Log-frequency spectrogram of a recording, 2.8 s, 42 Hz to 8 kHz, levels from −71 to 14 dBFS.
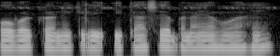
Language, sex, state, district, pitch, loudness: Hindi, male, Arunachal Pradesh, Papum Pare, 95 Hz, -19 LUFS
